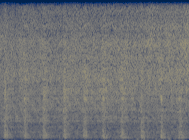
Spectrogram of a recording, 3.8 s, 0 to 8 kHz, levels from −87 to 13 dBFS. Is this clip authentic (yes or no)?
no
